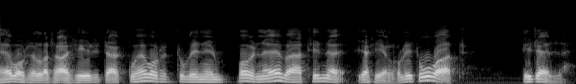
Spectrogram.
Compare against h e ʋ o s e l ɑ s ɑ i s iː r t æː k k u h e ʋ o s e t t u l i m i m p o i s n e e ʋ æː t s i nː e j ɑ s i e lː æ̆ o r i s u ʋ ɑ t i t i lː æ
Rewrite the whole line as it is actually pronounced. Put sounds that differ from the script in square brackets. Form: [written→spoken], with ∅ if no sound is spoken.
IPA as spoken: h e ʋ o s e [l→lː] ɑ s ɑ i s iː r t æː k k u h e ʋ o s e t t u l i [m→n] i m p o i s n e e ʋ æː t s i nː e j ɑ s i e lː æ̆ o [r→l] i [s→t] u ʋ ɑ t i t [i→e] lː æ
